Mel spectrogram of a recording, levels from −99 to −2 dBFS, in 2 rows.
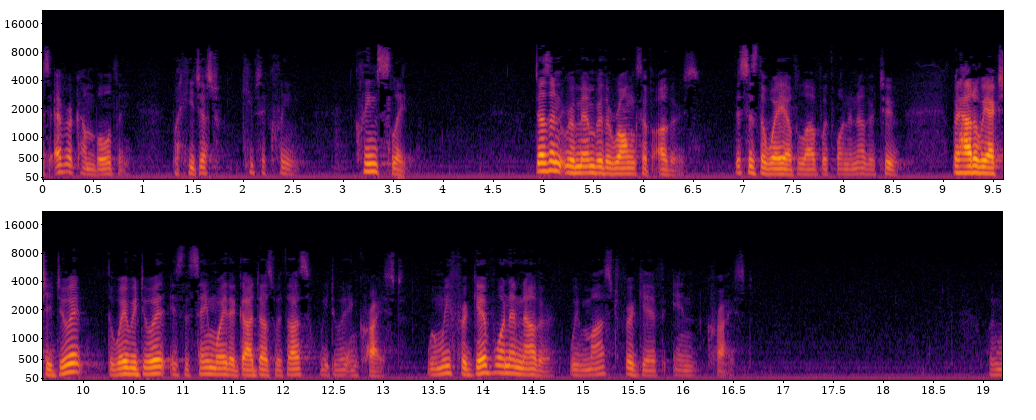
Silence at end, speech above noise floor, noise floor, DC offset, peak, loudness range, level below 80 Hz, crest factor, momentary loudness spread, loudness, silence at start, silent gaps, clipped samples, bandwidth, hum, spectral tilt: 0 s; 31 dB; -61 dBFS; under 0.1%; -8 dBFS; 12 LU; -60 dBFS; 24 dB; 20 LU; -31 LUFS; 0 s; none; under 0.1%; 9.4 kHz; none; -7.5 dB/octave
